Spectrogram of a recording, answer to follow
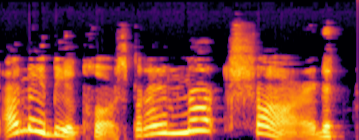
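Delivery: lightly voiced, huffy gentleman correcting them; indignant skeleton. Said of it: "And Brook's response is".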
